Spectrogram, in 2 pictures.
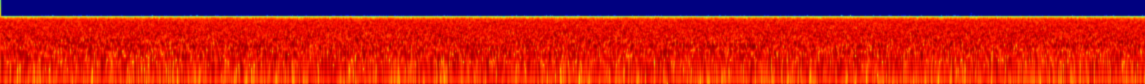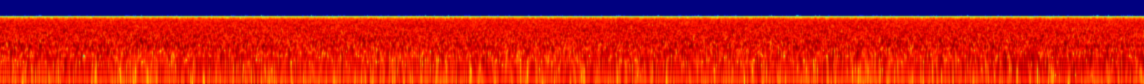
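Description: Pressure washer jet spraying water onto concrete: a constant, even hiss with a faint steady hum underneath.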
